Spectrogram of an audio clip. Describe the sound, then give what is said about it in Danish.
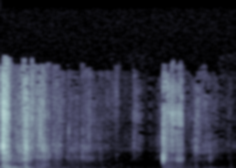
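An ordinary sheet of paper is folded, with a crisp rustling burst at the start, then a short, sharp crease-like crinkle a moment later, fairly quiet. “Her er et stykke papir, ikke? Ja. Ganske almindeligt Jeg kan papir. godt se det. Nu folder jeg det sammen.”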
